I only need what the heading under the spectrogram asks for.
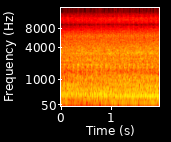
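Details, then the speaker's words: Air compressor in a freezing-cold shop during repair of a 1968 Ariens Sno-Thro snow blower: dull, laboring pump thump at a steady but sluggish beat, no squeal or knock; compressor not running up to speed in the cold. "Listen to my compressor. Listen to this thing. It's freezing in here. This thing's not even running fast."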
